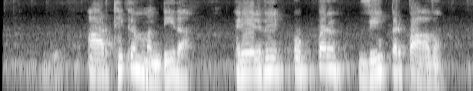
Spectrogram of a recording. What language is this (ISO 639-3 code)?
pan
